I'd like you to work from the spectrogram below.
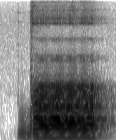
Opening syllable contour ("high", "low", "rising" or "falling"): low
